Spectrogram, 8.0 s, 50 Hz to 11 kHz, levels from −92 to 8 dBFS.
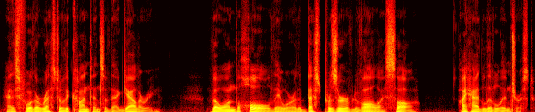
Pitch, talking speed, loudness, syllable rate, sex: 95 Hz, 200 wpm, -18 LUFS, 5.7 syllables/s, male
